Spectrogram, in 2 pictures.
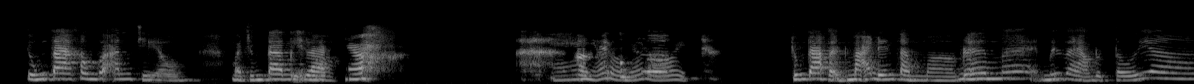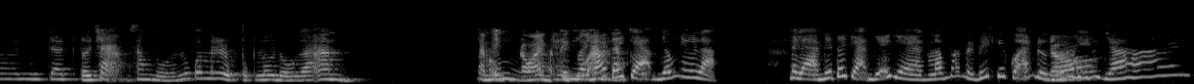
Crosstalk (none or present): present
